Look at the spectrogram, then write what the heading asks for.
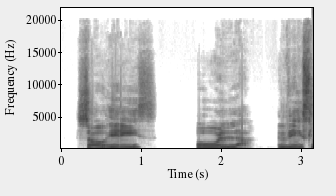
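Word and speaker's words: hola: If you pronounce the H in this word, native ears hear something else cuz remember the H in Spanish is silent. So it is ola.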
